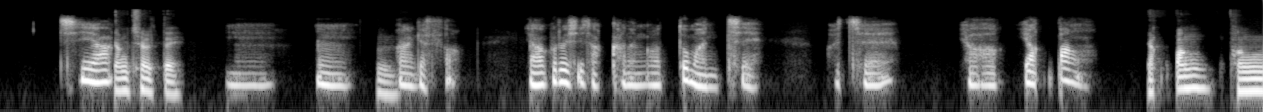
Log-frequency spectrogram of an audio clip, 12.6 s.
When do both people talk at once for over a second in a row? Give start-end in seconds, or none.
none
